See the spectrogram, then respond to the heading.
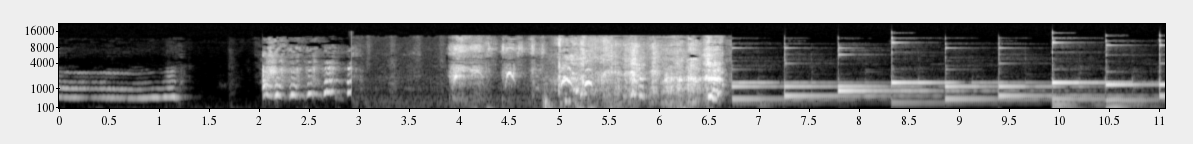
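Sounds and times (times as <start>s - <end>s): people laughing loudly: 3.9s - 6.7s.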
